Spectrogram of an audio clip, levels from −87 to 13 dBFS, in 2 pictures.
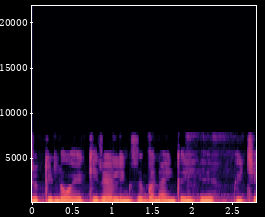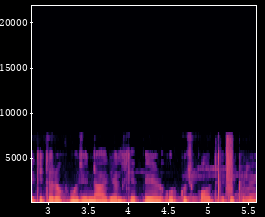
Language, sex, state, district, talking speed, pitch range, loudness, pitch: Hindi, female, Goa, North and South Goa, 235 wpm, 155-180 Hz, -18 LUFS, 170 Hz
